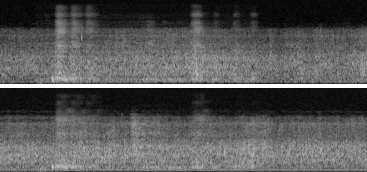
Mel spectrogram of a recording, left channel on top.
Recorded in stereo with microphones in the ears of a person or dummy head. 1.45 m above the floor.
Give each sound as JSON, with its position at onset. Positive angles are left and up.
{"t": 0.3, "sound": "laughter", "side_deg": 25, "distance_m": 2.5}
